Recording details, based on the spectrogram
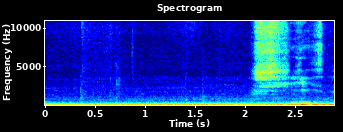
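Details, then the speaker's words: Old Dodge truck, idle just adjusted by about a 270-degree turn, driven around the block to warm up: low, even rumble with steady pulses and no knocks or misses, shifting great. Normal running. "smooth it's nice shifts great yeah yeah yeah just going around the block wow this is in great shape this drive is good"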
